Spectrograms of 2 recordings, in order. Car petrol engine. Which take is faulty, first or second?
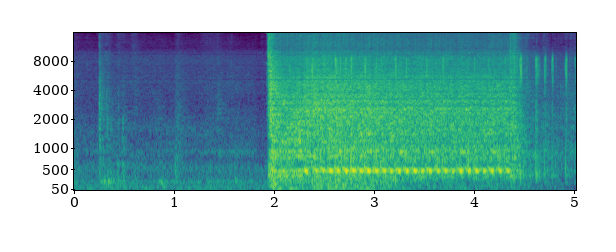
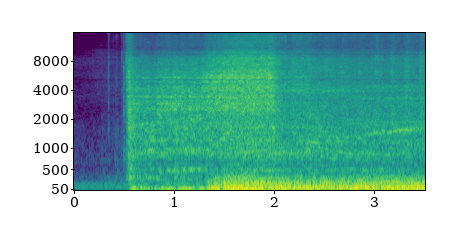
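first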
